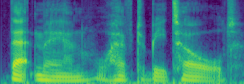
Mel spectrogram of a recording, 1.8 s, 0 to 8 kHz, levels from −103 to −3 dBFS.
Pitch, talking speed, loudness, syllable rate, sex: 95 Hz, 230 wpm, -21 LUFS, 4.3 syllables/s, male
